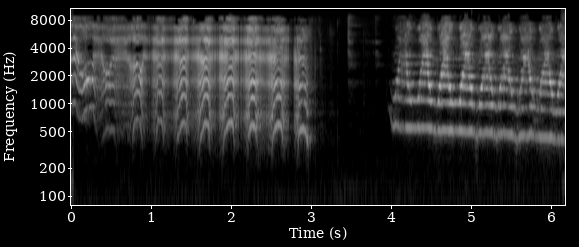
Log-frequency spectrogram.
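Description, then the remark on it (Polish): A parrot perched on a running man's back in a park gives a shrill, warbling screech in rapid wavering pulses for about three seconds, then after a brief pause returns as a long, high, quivering cry. It is loud, with no talking. “Kiedy pan doktor biegł przez park, papuga siadła mu na plecach i zrobiła tak.”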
